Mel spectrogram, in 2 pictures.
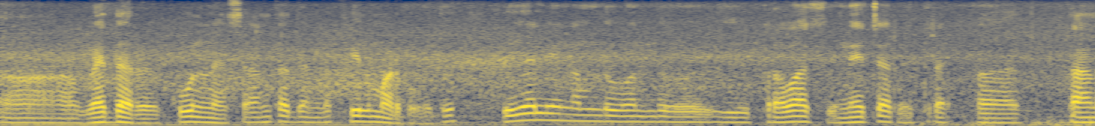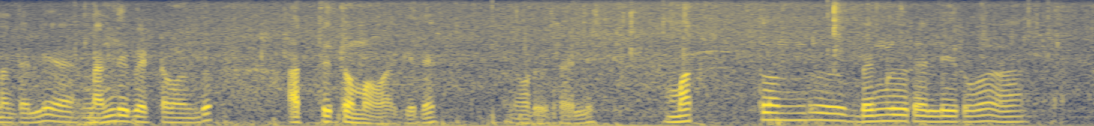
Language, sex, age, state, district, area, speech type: Kannada, male, 45-60, Karnataka, Udupi, rural, spontaneous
